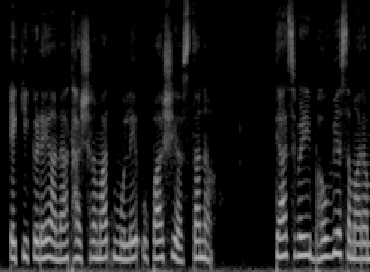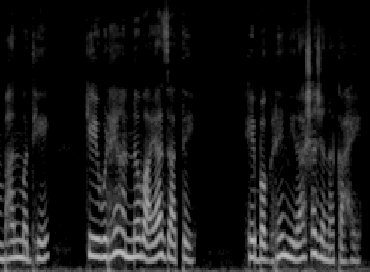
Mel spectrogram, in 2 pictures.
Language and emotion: Marathi, sad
